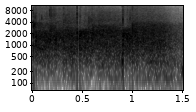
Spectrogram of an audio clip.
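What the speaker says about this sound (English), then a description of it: "Clap for her." A classroom of students clapping for a classmate during a physics lesson, a loud close burst of hands that holds steady, then starts to fade at the end.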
